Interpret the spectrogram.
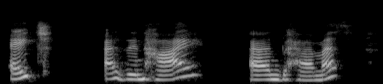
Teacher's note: you're just exhaling a little bit harder than you would for a normal vowel sound in transition to the following vowel sound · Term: H sounds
